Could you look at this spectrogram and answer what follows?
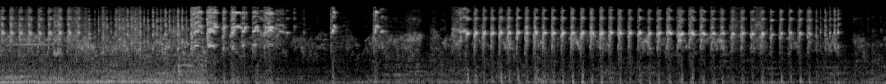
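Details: Rosy-faced lovebird song: dense, noisy, high chatter, a short pause with isolated squeaks, then a long, regular, buzzy trill of rapid pulses, about three per second, fading at the end.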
